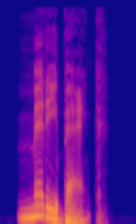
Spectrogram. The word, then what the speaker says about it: Medibank: Michael Lawley, he said, please, at SGGRC, it's pronounced Medibank. And Okay, I'm glad to know that. – We didn't saying, know? How would you know? Right. Medibank.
